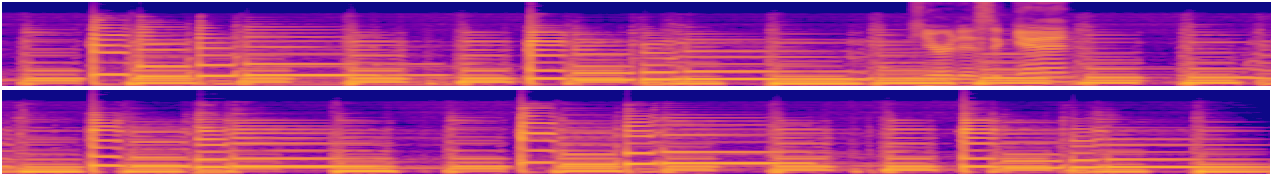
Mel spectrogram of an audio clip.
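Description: Jazz guitar plays an improvised single-note line of chromatic enclosures over a ii–V–I progression, with steady, fairly loud picked notes running through the whole passage and a brief spoken remark partway through.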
